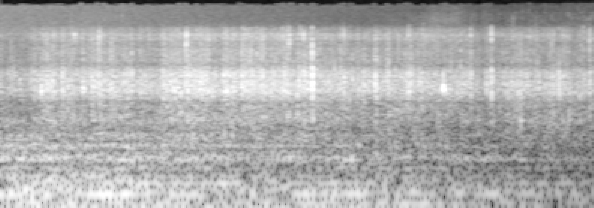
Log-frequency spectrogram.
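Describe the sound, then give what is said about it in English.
Steady rain patters down in a dense wash of tiny drops, with a few sharper taps standing out. The sound is even and continuous at a moderate level, with no voices. “When you get to the cabinet, you then go to the window and see the rain plop, plop, plop.”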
